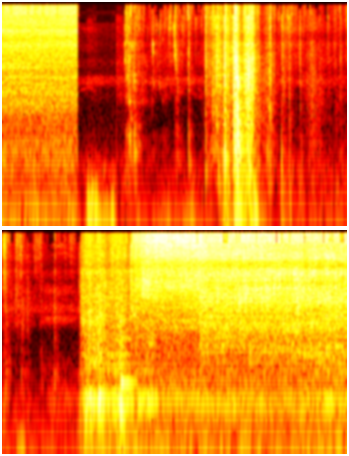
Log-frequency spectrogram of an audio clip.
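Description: Water runs from a kitchen tap into a pot, with crinkling handling noise and a pause before a steady, fairly loud flow resumes and continues to the end.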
